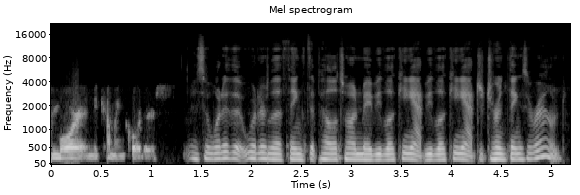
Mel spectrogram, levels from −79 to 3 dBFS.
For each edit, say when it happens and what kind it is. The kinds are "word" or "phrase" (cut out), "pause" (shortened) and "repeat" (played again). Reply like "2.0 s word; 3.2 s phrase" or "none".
2.2 s word; 3.7 s repeat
